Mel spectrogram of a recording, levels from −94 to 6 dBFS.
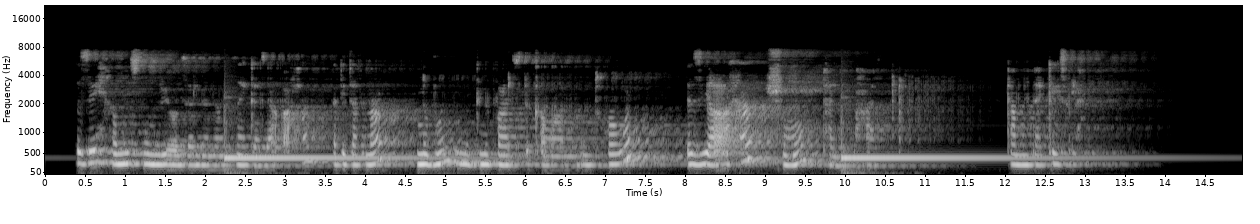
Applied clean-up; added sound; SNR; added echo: none; Keyboard (musical); 5 dB; reverberation time 1.8 s.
